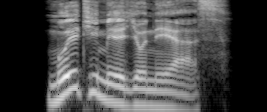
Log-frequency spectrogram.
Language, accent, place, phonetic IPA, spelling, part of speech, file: German, Germany, Berlin, [ˈmʊltimɪli̯oˌnɛːɐ̯s], Multimillionärs, noun, De-Multimillionärs.ogg
- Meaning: genitive singular of Multimillionär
